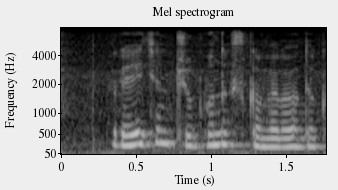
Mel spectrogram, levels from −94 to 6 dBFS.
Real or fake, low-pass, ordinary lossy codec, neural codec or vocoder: fake; 7.2 kHz; none; codec, 16 kHz, 16 kbps, FunCodec, trained on Chinese and English, 50 frames a second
